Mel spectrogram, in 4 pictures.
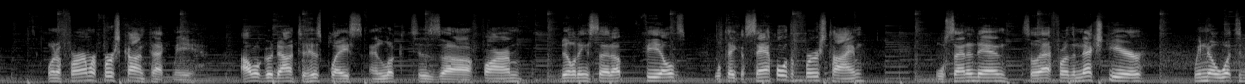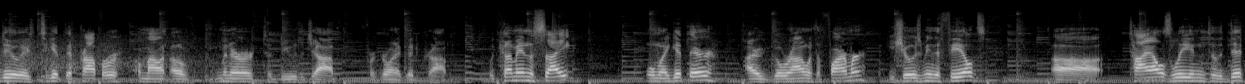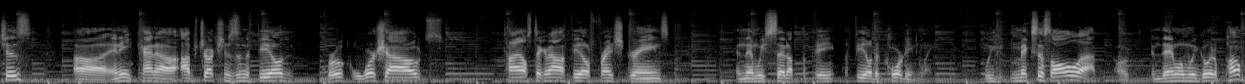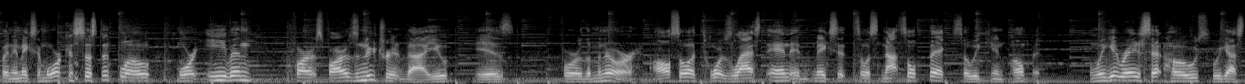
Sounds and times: Music: 0.0 - 49.8
Speech: 0.5 - 8.6, 9.4 - 18.2, 18.9 - 22.3, 23.0 - 29.4, 30.0 - 31.6, 32.2 - 49.8.

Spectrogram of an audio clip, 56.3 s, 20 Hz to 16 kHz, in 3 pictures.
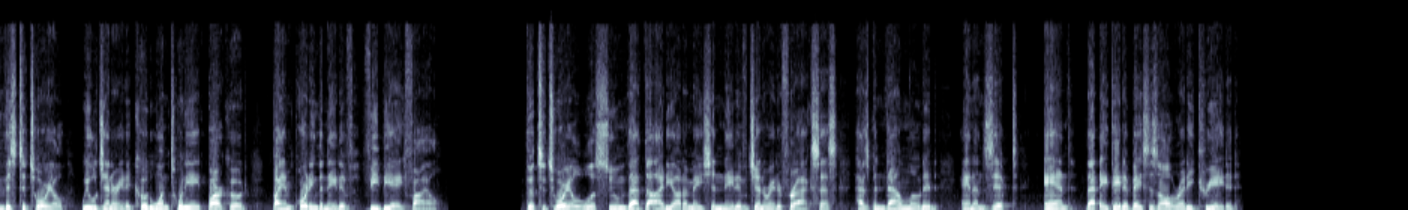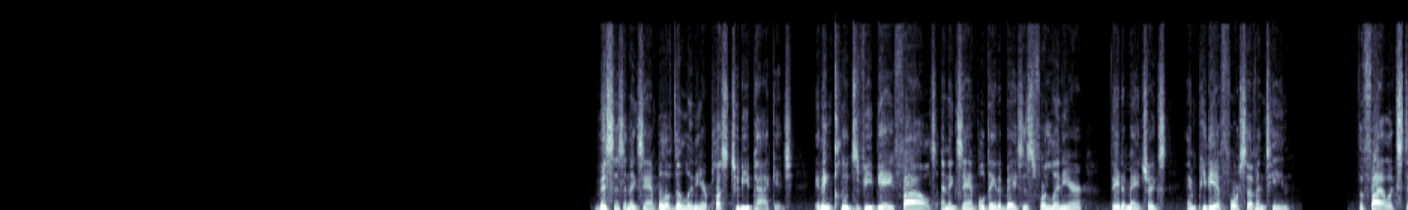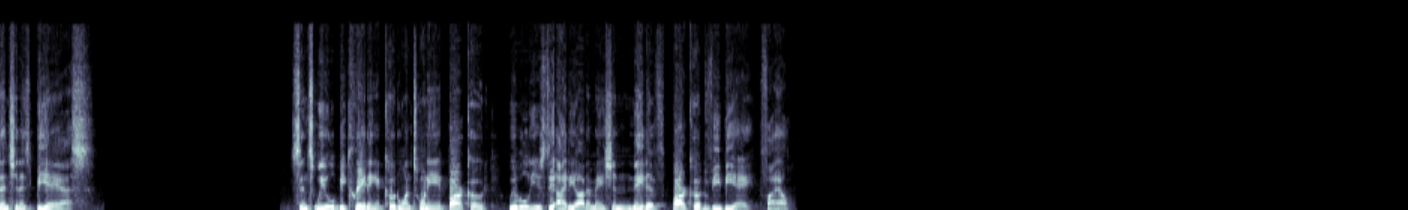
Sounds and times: Speech: 0.0 - 6.0, 7.0 - 16.6, 26.7 - 36.2, 36.9 - 39.0, 41.4 - 48.2.

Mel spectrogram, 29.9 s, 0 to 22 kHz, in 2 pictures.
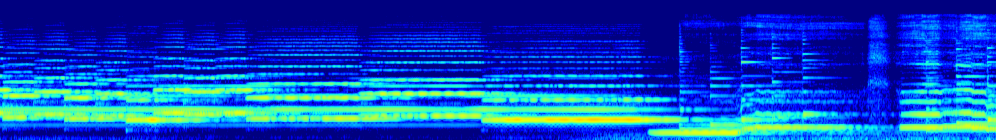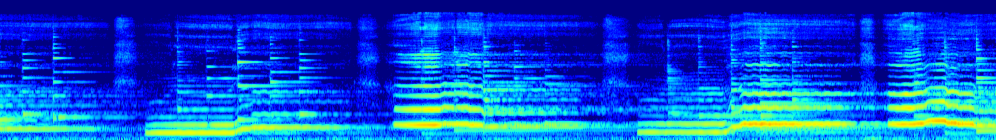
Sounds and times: Music: 0.0 - 29.8.

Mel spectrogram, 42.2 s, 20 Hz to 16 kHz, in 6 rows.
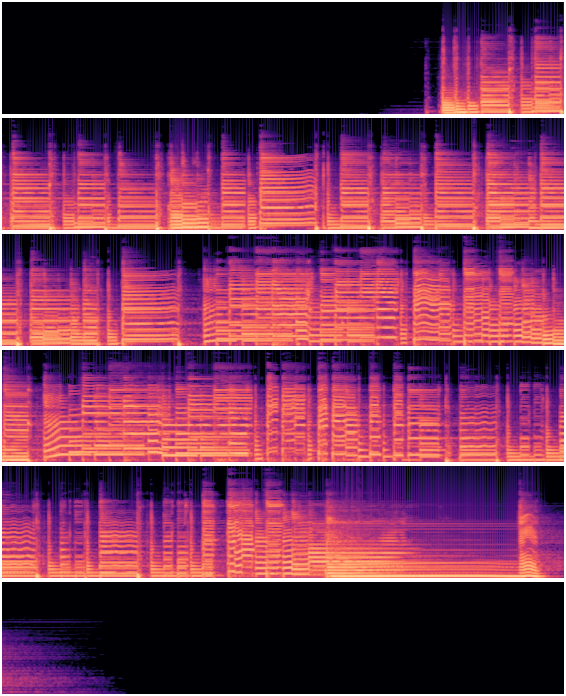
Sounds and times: Bass guitar: 5.3 - 35.3
Electric guitar: 5.3 - 35.6
Distortion: 5.3 - 36.1.

